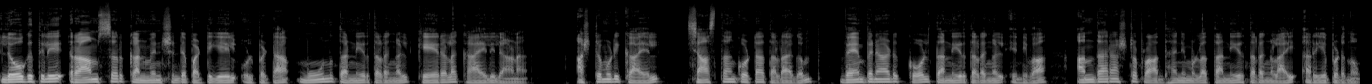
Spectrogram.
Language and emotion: Malayalam, neutral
